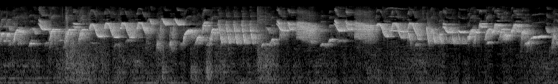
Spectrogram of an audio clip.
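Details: Continuous high, jingling twitter from a European goldfinch while mating, rapid notes and trills tumbling together with barely a pause across the whole stretch.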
